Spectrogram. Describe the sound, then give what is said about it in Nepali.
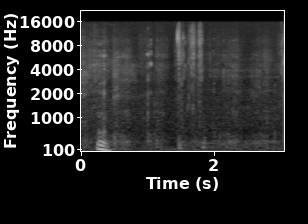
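Someone bites into a biscuit with a single short, loud crunch, followed by only faint small sounds. “Thank you so much for the biscuit म त एउटा खाएँ ल हस् म पनि लिएँ”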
